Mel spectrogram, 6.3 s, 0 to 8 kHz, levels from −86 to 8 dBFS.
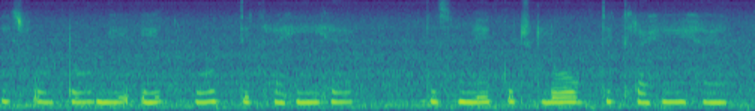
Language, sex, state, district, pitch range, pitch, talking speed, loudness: Hindi, female, Uttar Pradesh, Lucknow, 250-260 Hz, 255 Hz, 135 wpm, -15 LUFS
